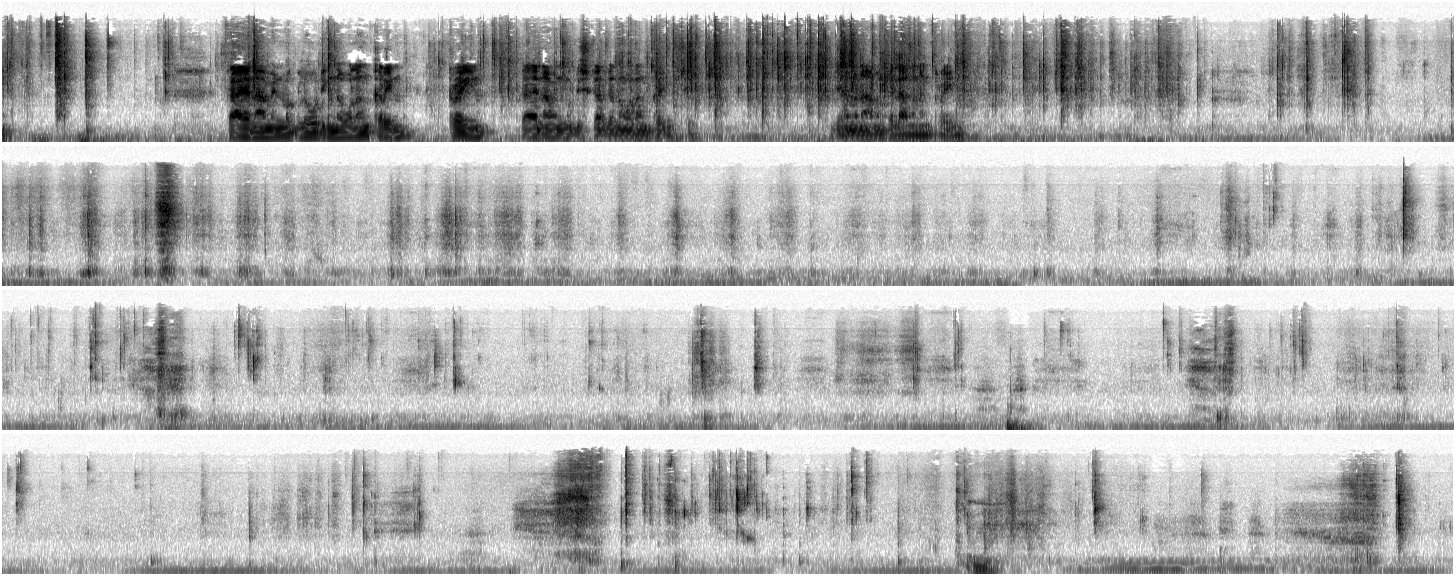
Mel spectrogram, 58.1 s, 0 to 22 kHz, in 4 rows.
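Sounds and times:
wet chewing and mouth smacks: 0:31.2 - 0:36.9, 0:40.6 - 0:48.0, 0:49.4 - 0:55.9, 0:57.2 - 0:57.9.

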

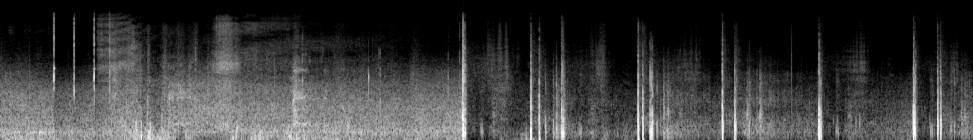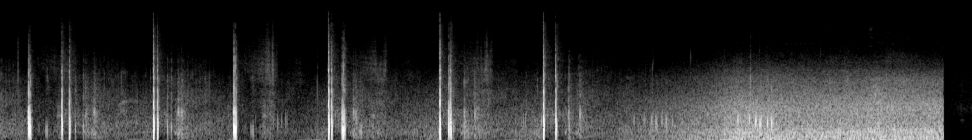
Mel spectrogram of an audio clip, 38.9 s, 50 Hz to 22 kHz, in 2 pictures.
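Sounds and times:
firework cake bangs: 0:28.2 - 0:29.3.

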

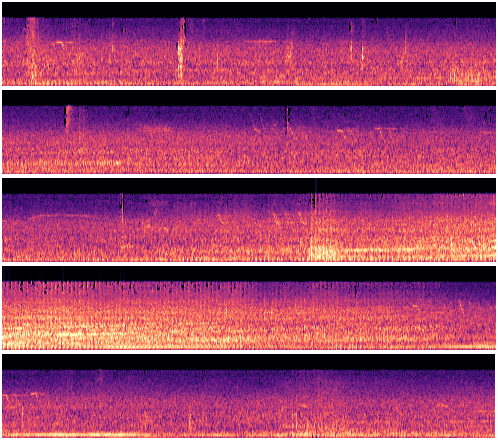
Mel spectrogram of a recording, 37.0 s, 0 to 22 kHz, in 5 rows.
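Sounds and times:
go-kart engines running: 0:12.2 - 0:37.0
go-kart accelerating past: 0:17.1 - 0:30.3, 0:33.6 - 0:37.0.

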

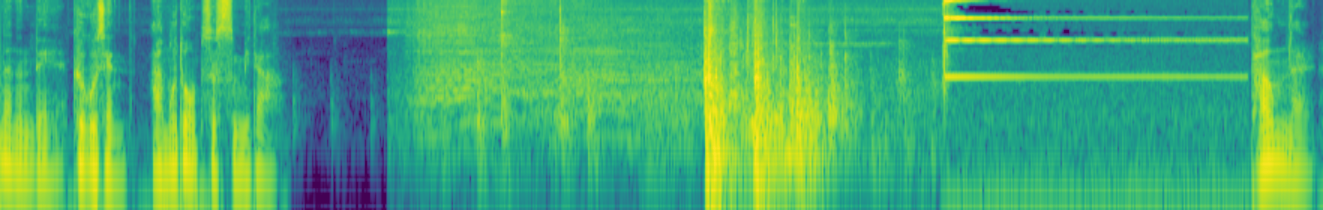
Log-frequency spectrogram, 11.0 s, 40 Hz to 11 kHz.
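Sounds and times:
wooden door shutting: 0:03.4 - 0:07.8
hand bell ringing: 0:07.8 - 0:10.4.

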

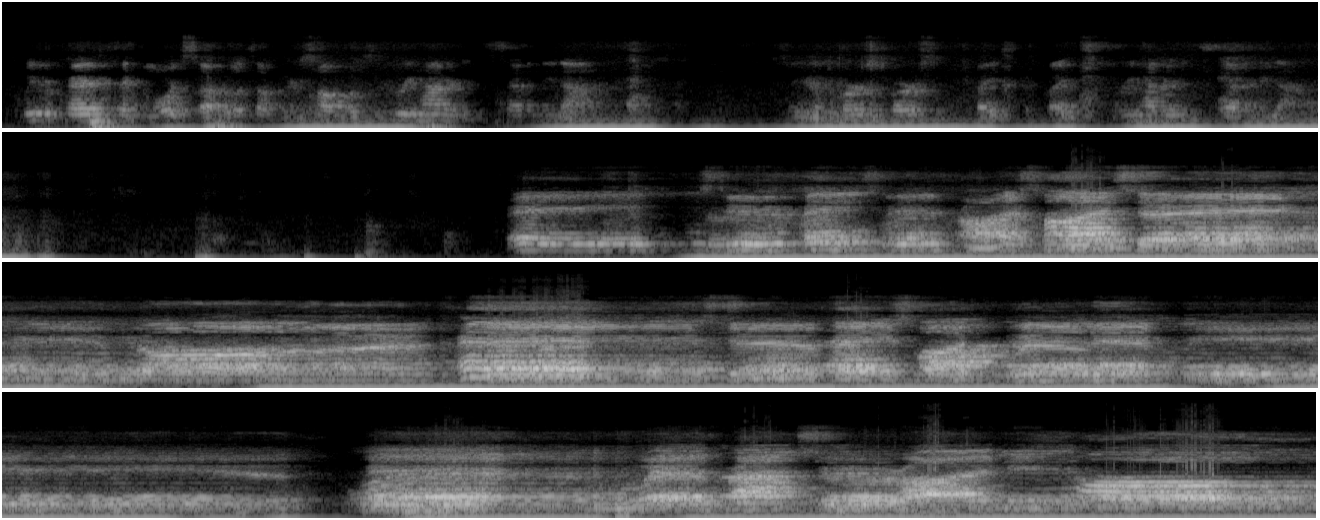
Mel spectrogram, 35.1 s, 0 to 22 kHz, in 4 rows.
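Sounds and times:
congregation singing a hymn: 0:12.2 - 0:35.0.

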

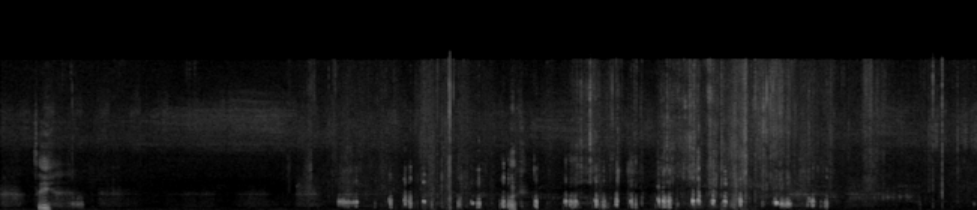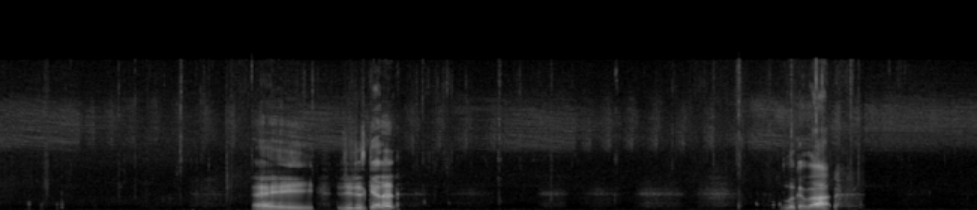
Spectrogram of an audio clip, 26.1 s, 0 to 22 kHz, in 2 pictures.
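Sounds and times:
hens clucking: 0:00.9 - 0:01.2, 0:04.4 - 0:14.1, 0:22.8 - 0:23.6.

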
